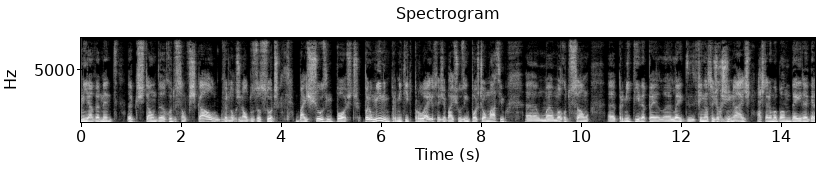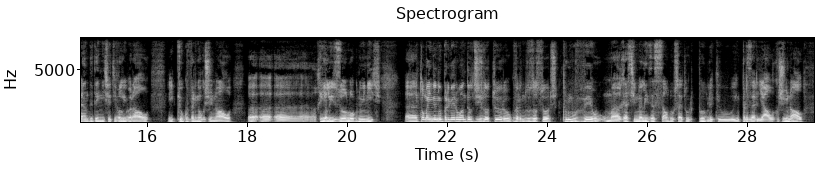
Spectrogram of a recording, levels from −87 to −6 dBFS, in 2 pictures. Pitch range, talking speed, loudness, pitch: 120-140 Hz, 150 wpm, -17 LUFS, 130 Hz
